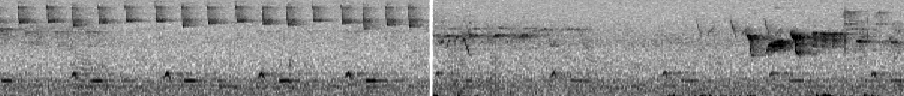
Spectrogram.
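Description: Wild birds calling in woodland: a fast, even series of high notes, about three a second, over a low short note repeated about once a second, both stopping suddenly about halfway through. Brief louder bird calls follow near the end, over low rumbling.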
